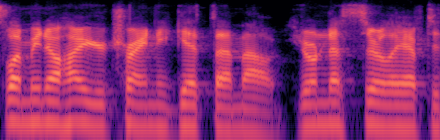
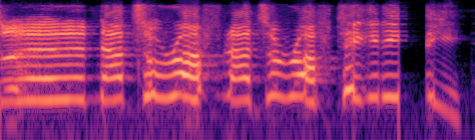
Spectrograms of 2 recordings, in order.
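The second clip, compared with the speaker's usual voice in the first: very high, loud shout; 6 dB louder than usual. Voicing a character hit by falling building: yelling in character. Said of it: "and he yells".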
